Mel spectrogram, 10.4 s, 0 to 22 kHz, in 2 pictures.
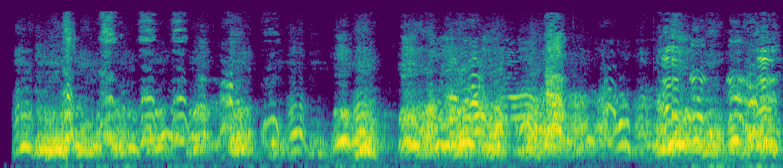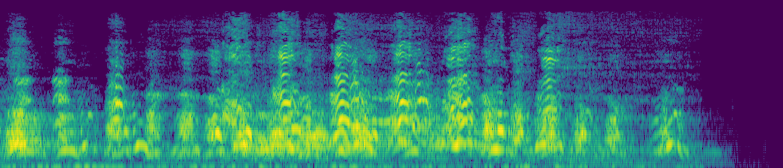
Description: جلوه های صوتی
دانلود صدای سگ 15 از ساعد نیوز با لینک مستقیم و کیفیت بالا
برچسب: دانلود آهنگ های افکت صوتی انسان و موجودات زنده دانلود آلبوم صدای انواع سگ از افکت صوتی انسان و موجودات زنده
